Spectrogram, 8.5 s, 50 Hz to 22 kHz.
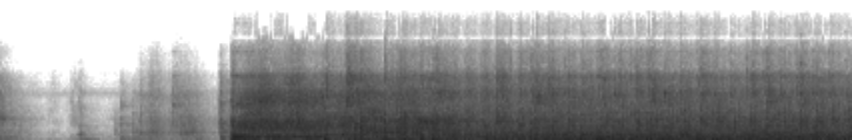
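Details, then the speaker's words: Heavily modified John Deere A tractor, restart after rebuild with a little throttle held open: cranks, catches, then a strong steady low thump with no knocking; oil pressure about 18 psi, no oil filter leaks, normal. "yeah she runs just about 18 pounds which is about where they should run actually we've got no leaks at the oil filter which is like perfect the starter works"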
